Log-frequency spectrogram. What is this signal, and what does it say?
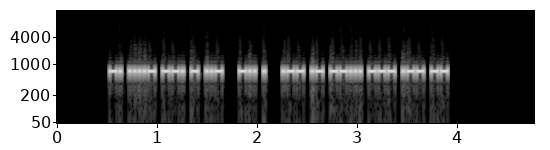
Morse code, heard as a keyed tone, about 53 wpm, 700 Hz. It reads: N4GTU DE WA7OWM
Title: USA Callsign DE Callsign 50wpm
